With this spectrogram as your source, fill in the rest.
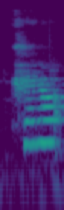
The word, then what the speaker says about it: Colonel: Her husband, Colonel, yes, you got the pronunciation right, her husband, Colonel Armstrong, killed himself.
